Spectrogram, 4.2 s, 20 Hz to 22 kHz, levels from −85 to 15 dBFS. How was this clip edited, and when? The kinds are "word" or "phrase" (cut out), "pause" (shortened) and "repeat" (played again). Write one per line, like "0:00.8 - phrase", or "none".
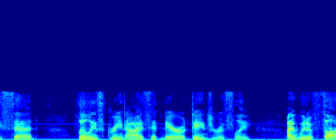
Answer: none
